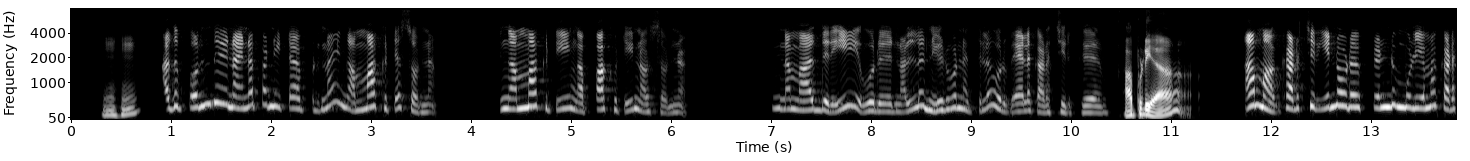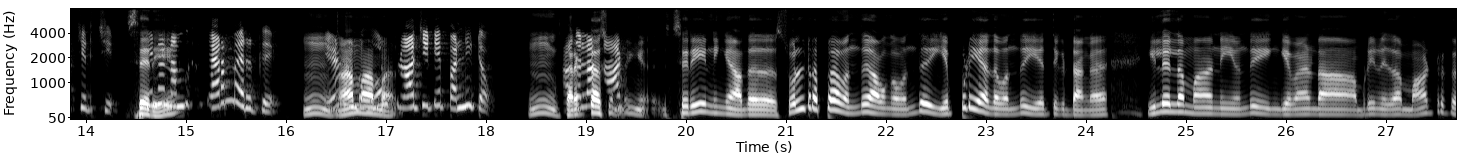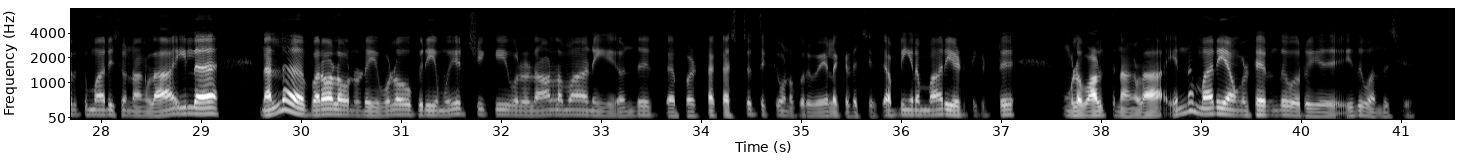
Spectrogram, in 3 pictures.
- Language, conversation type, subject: Tamil, podcast, முதலாம் சம்பளம் வாங்கிய நாள் நினைவுகளைப் பற்றி சொல்ல முடியுமா?
- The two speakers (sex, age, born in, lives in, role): female, 35-39, India, India, guest; male, 40-44, India, India, host
- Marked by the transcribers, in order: in English: "ஓன் ப்ராஜெக்டே"; inhale; inhale; "நாளா" said as "நாளமா"; inhale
